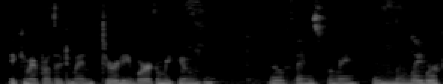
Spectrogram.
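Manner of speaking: soft unvoiced whispered aside. Real, not acted. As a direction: whisper it so he can't hear. Whispered aside while brother helps.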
